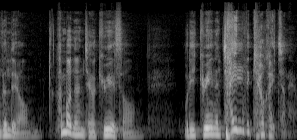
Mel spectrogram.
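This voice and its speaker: A male pastor preaches to teenagers at a retreat, telling funny stories with lots of drama. His voice sits high and leaps widely, from loud bursts down to quiet asides. He is lively and animated throughout. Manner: animated comic storytelling, swinging from loud exclamations to low asides. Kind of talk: youth retreat sermon.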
